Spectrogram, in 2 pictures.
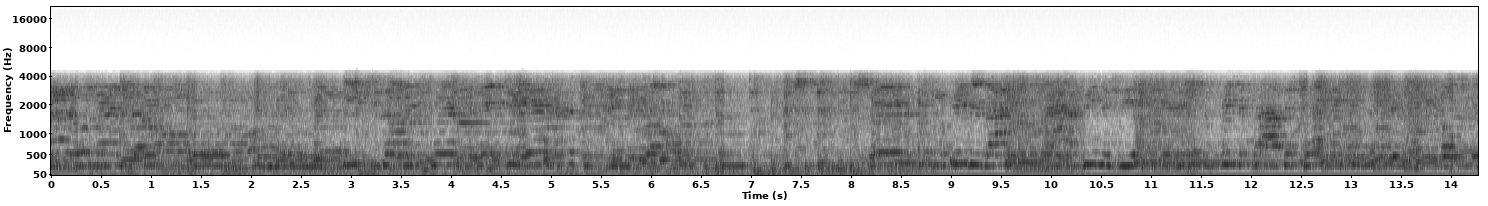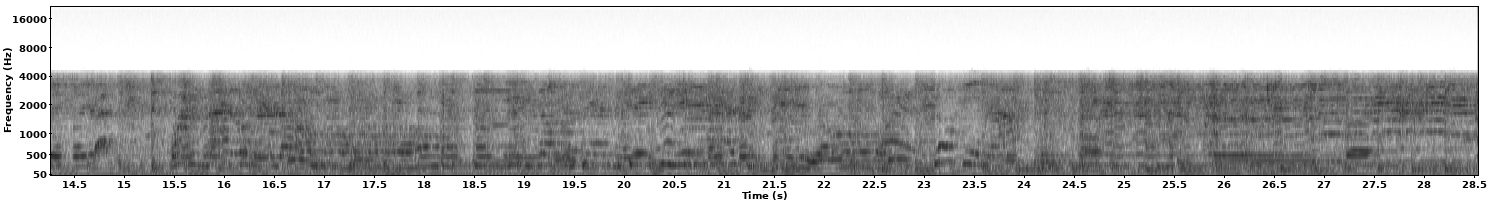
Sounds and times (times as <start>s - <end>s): Acoustic guitar: 0.0s - 28.5s
Background music: 0.0s - 28.5s
Bass guitar: 0.0s - 28.5s
Rock and roll: 0.0s - 28.5s.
